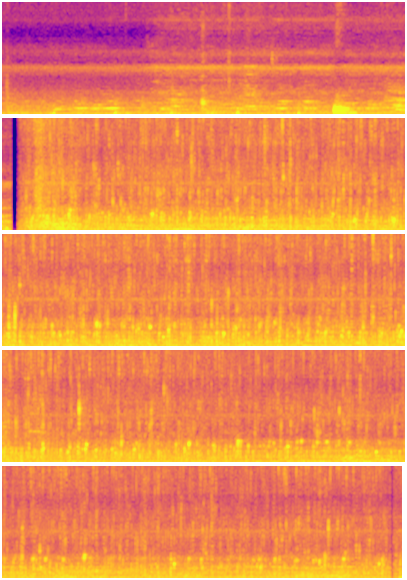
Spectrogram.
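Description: Green chillies tossed into a pan where tilapia fish is cooking for a spicy curry with bitter gourd, giving a steady bubbling sizzle that runs on without a break after a sharp drop at the start.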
